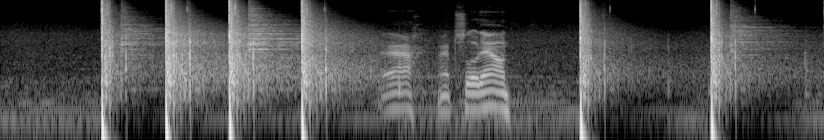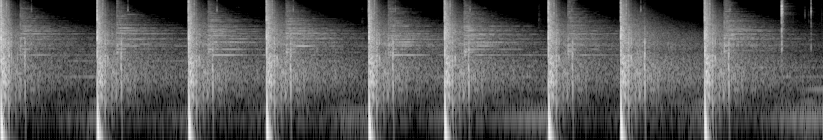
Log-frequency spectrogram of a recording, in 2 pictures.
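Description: A pistol fires shot after shot outdoors, each shot cracking sharply and echoing off the trees.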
